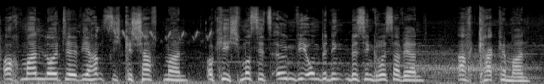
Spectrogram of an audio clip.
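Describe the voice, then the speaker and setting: Ein Mann, der aufgeregt ein Spiel kommentiert, in Panik ruft und fleht und viel Jugendslang benutzt. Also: male voice, very high-pitched, quick pace, music in the background. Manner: excitable, shouts and pleads in panic, youth slang. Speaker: let's play host. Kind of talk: excited gaming commentary.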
